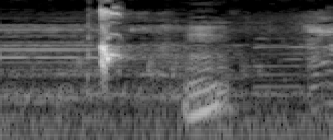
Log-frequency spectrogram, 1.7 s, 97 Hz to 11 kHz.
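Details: Loud hiccup in a 1-day-old newborn baby: a single sharp, abrupt catch followed by a brief squeaky voiced sound.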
